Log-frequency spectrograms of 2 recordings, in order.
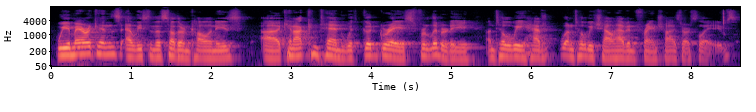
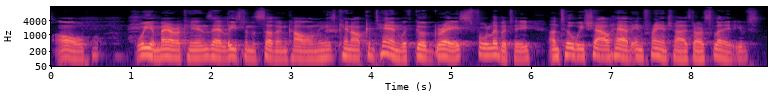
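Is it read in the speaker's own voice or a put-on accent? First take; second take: own voice; put-on accent. First: It is read in the speaker's own normal accent. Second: It is read in a put-on period accent.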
